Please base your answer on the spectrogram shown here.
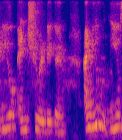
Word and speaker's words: Entschuldigung: This is your formal way, but when you are using in a very casual way, so it becomes Entschuldigung.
